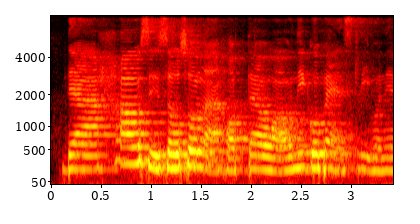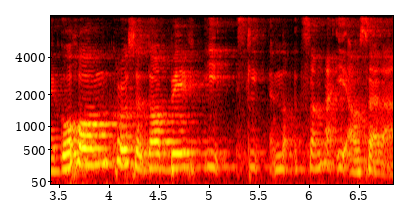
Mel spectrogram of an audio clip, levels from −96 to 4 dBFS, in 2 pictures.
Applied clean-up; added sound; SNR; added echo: neural separator model SepFormer DNS4.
